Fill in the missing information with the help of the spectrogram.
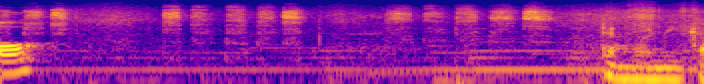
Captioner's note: pen scribbling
